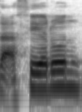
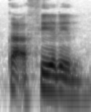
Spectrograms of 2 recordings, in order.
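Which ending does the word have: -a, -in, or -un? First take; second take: -un; -in. First: The word ends with the sound -un. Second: The word ends with the sound -in. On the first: "tidak ta'thirun" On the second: "tidak ta'thirin"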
